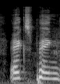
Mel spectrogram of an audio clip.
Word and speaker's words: Xpeng: So I think the article missed out something, which is how to pronounce Xpeng. Oh, Oh, it's bung, oh, is it? It's Xpeng.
